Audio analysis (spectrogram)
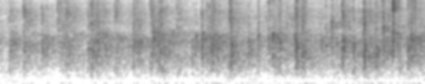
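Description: Church congregation clapping during a sermon, heard as a fairly faint, dense and steady patter of many hands from across the room, with no distinct individual claps.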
